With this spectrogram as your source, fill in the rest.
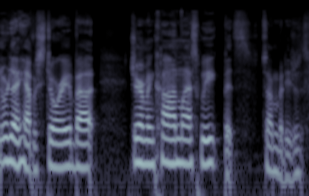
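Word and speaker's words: Germán Khan: It's been pointed out to me by someone in the know that it's pronounced German Kahn, not Hermann Kahn.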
